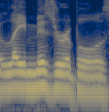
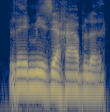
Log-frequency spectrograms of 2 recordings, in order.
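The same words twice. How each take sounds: First: The title is said in an American way. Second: The title is said in a non-American way.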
